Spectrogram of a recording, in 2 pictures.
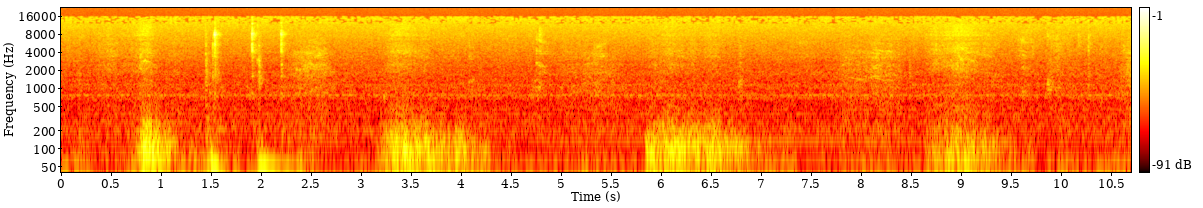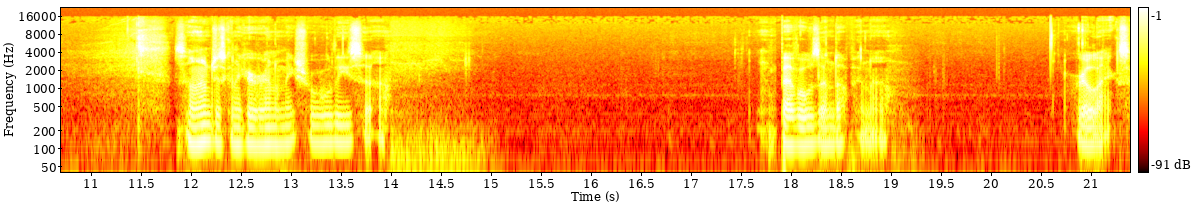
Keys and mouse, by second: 1.4 super+b, 1.5 click, 2.1-21.3 super+drag.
